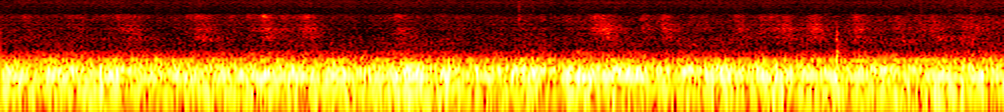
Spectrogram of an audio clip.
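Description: Steady low hum with a constant background noise, and faint scattered light ticks.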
